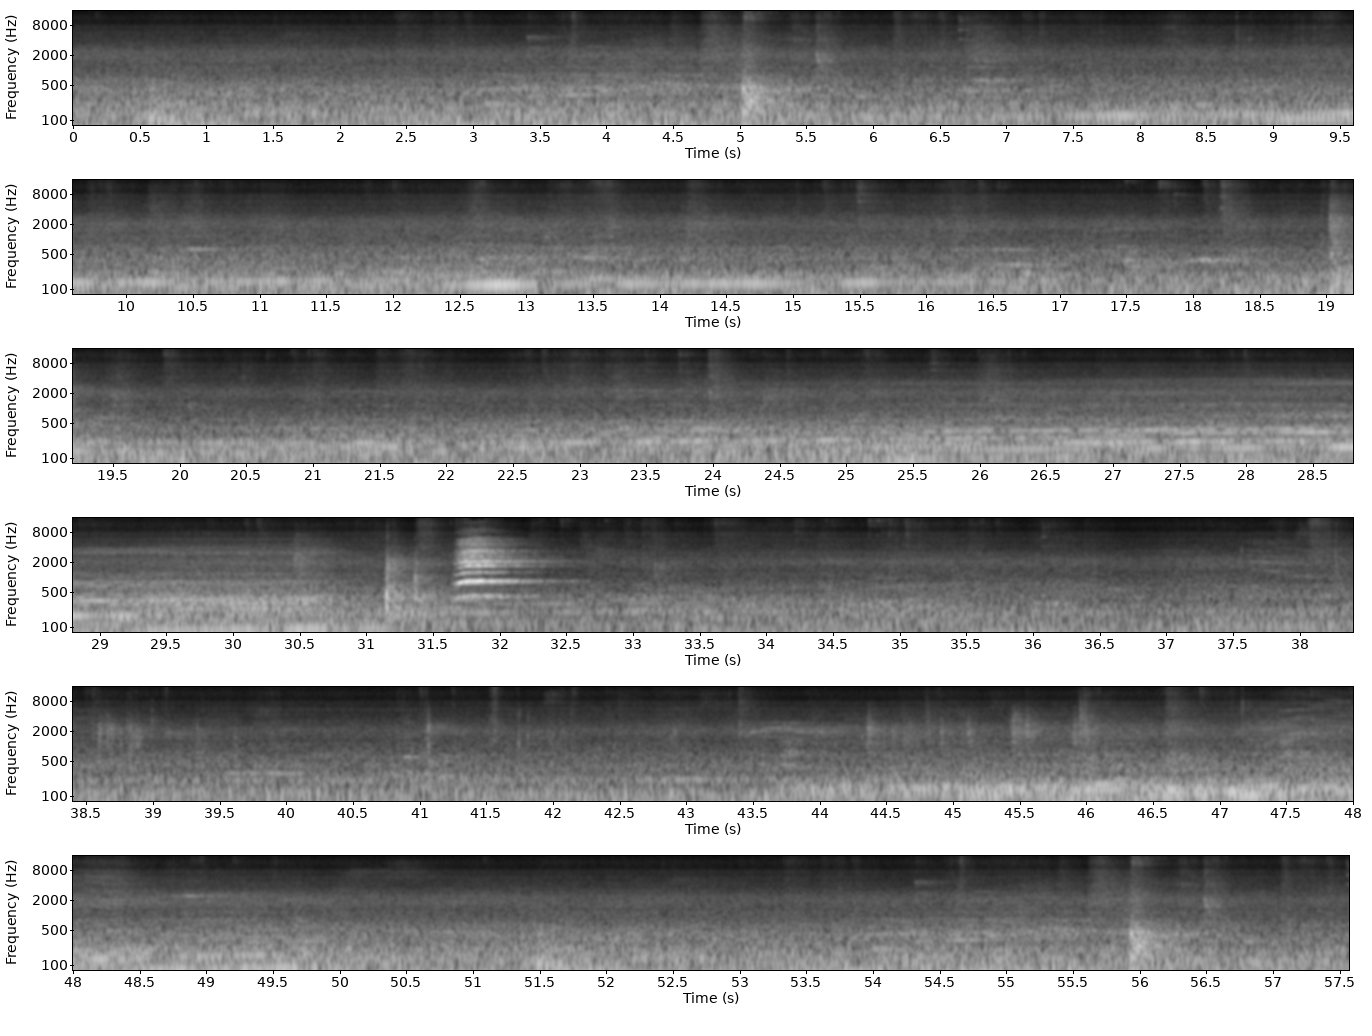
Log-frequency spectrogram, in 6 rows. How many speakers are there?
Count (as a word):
zero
